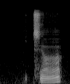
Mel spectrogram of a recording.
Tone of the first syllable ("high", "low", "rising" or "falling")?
rising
